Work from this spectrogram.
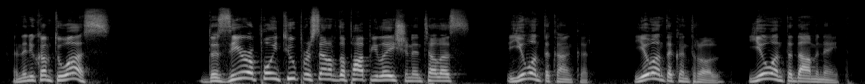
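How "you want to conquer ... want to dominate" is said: put-on Arabic accent, much lower pitch. Speaking to an audience and quoting others, in an Arabic accent. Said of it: "How's my Arabic accent?".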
